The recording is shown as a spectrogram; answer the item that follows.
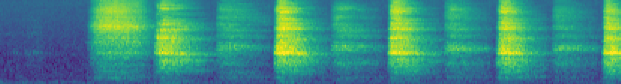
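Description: A woman's forceful, rhythmic Tummo breathing through an open mouth, the first round of deep forced inhales and exhales. After about a second of quiet, a sharp loud breath alternates with a softer one, about one breath every three quarters of a second.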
